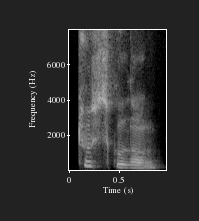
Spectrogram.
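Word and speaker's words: Tusculum: Estie quirum estum at nona said good good I watch the o and the tusulum is a that is a short u so just tuskulum You're making a little bit long, but okay.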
